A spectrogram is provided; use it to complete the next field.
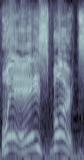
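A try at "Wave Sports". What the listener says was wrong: It's not way, it's wave. Enunciate.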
